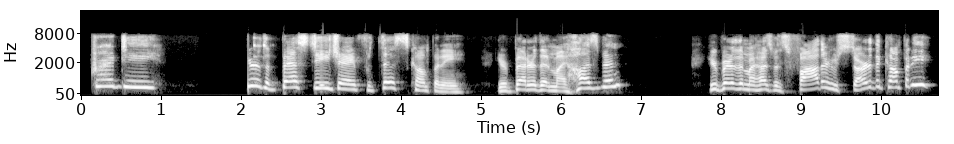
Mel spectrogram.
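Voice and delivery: wife praising the DJ in front of everyone, in a high gushing voice. Retold or imitated. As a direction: mimic the wife raving over the DJ.

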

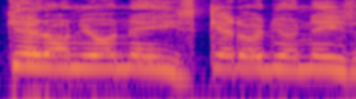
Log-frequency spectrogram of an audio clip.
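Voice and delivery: high mock police barking; bossy cop. Mocking the admin cops to his mate, high bossy yell. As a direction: ham up the jobsworth copper. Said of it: "and they were like".

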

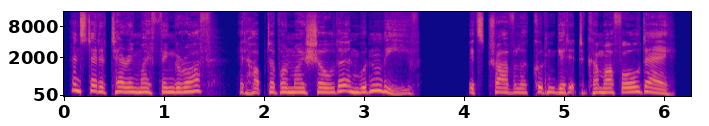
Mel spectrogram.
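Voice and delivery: put-on young woman voice. Donia continues her story.

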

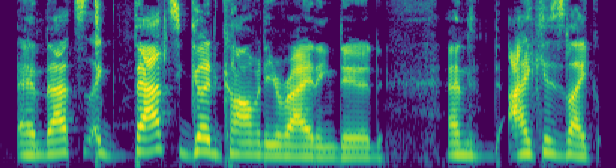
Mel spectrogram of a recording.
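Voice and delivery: usual speaking voice

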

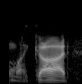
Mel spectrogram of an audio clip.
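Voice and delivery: ordinary talk, nothing marked

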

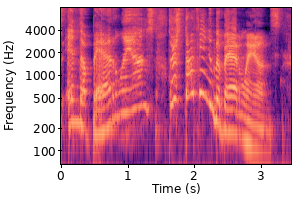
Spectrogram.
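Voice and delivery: high disbelieving squeak then scoff; can't believe it's there; incredulous. Real, not acted. Incredulous reaction reading patch notes.

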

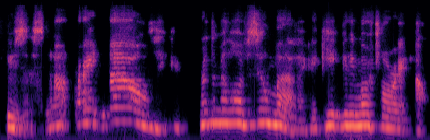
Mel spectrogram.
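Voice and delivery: half-laughing protest to hold back tears; mild flustered plea. Retold or imitated. Begging Jesus mid-Zumba not to make her cry, flustered. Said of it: "And I was like".

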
